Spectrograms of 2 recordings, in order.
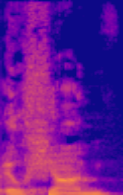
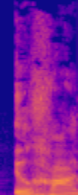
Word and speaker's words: Ilhan: yes yes we love you ilyan omar or ilhyan yeah ilhan yeah excuse me i'm watching i'm gonna get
